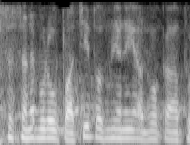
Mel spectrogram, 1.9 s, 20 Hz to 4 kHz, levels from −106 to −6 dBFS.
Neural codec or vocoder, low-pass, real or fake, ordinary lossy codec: codec, 16 kHz, 4 kbps, FreqCodec, larger model; 3.6 kHz; fake; MP3, 32 kbps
